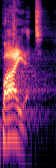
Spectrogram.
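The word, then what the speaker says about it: בית: I tell my students to remember that, like just think of a a realtor trying to sell you a house, and the realtor is saying, "Bayit."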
